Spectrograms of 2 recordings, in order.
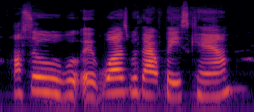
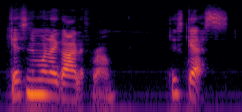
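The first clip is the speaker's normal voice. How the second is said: ordinary talk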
